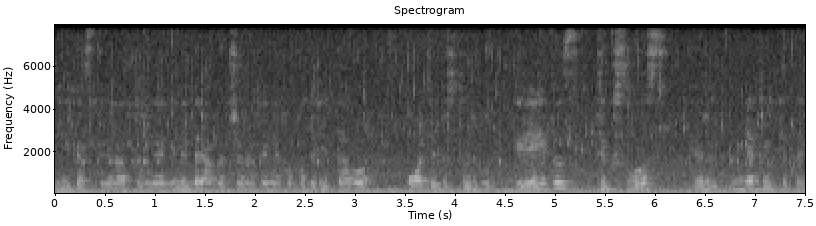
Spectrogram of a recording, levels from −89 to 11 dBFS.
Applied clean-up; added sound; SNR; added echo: none; Stream / Trickle, dribble; 4 dB; reverberation time 0.3 s.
